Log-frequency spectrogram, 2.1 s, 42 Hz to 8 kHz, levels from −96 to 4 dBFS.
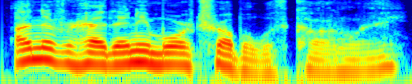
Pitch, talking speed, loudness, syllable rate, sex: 130 Hz, 235 wpm, -14 LUFS, 6.2 syllables/s, male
